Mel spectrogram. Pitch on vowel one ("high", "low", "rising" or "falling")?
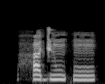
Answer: high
